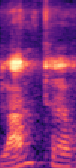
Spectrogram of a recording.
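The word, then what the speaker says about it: Land: 그 독일어로 이 주를 란트라고 합니다. D가 이제 트 발음이 나기 때문에 그래서 이 란트에서 표현을 할 때 주를 단위로 하는 국가 경찰 제도를 도입했다.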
